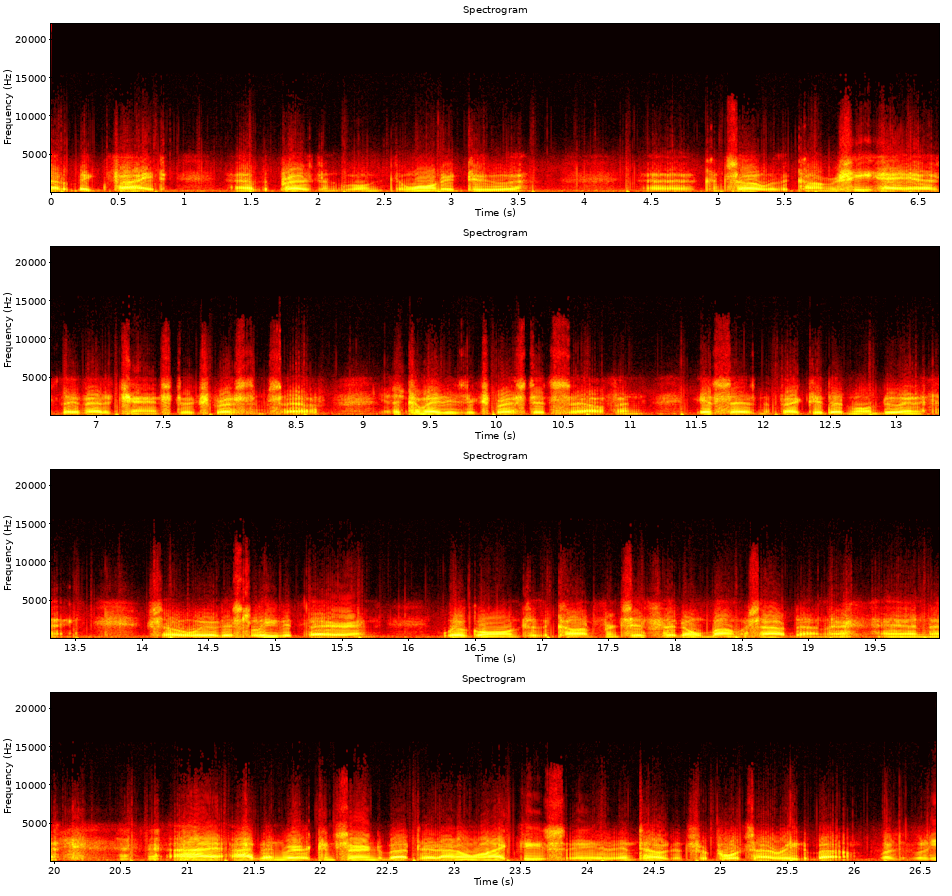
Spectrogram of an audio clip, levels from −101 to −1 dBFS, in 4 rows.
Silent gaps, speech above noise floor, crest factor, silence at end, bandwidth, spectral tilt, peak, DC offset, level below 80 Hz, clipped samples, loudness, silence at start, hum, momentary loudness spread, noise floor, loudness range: none; 21 dB; 16 dB; 0 s; 11 kHz; -6 dB/octave; -10 dBFS; under 0.1%; -52 dBFS; under 0.1%; -25 LUFS; 0 s; none; 10 LU; -47 dBFS; 4 LU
